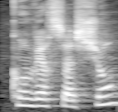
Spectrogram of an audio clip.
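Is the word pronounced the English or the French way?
French. The ending sounds like French 'sion', not 'shun'.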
